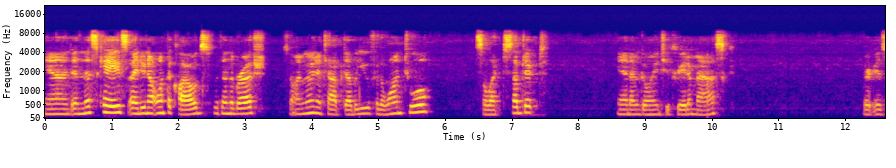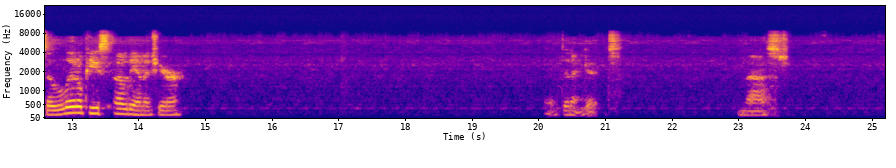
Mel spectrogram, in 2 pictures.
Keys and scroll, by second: 3.6 w, 11.9 z, 14.4 w, 16.6 w, 17.4 w, 25.1 super+x.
